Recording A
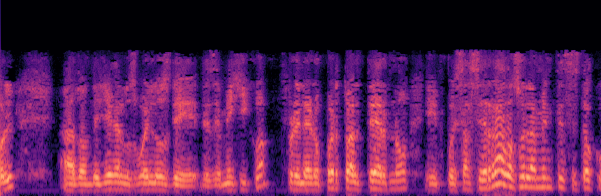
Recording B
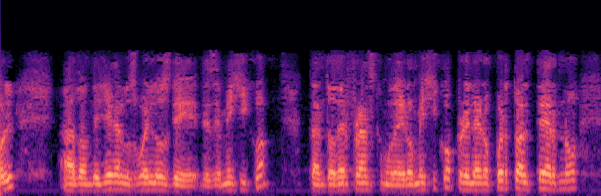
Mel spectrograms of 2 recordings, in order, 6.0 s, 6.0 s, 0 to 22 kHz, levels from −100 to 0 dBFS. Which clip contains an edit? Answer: A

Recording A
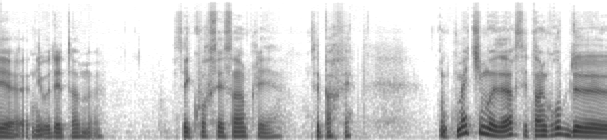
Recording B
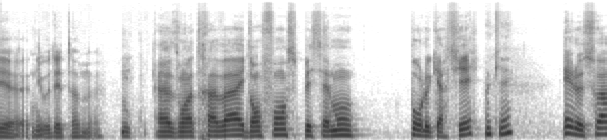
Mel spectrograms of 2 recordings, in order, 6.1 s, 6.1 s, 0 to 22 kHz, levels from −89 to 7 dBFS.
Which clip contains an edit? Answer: B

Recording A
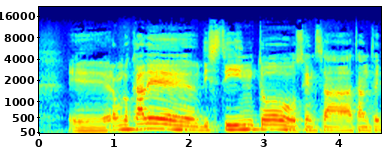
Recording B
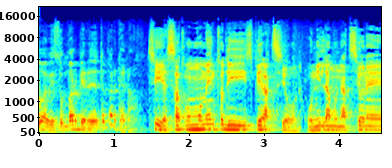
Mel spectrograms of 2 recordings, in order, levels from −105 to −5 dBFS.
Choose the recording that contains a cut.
B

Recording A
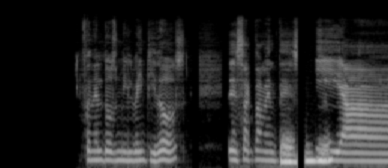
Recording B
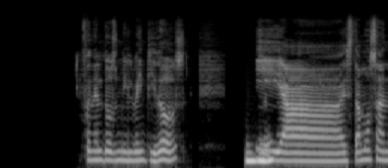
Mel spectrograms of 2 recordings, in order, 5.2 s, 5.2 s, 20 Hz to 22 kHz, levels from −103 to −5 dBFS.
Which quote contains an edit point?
A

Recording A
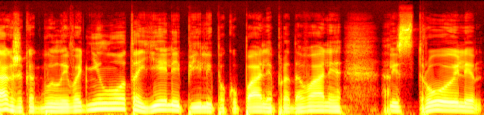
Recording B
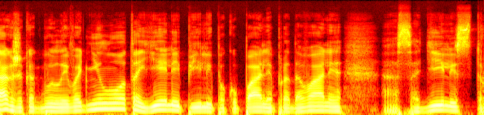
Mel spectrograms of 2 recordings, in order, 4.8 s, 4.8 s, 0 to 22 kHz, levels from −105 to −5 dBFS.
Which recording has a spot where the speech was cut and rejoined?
A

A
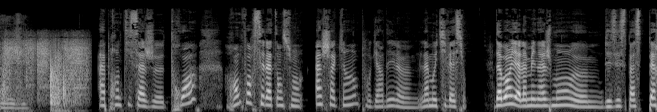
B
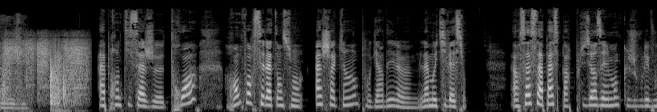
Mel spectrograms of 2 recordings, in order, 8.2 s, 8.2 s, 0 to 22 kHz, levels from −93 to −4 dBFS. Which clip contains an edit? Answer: A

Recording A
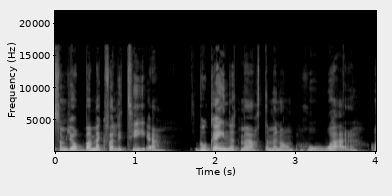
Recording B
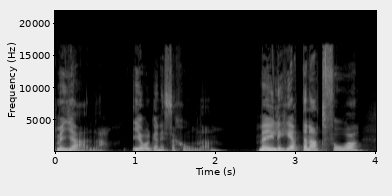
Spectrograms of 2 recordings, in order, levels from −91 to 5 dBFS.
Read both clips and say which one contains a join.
B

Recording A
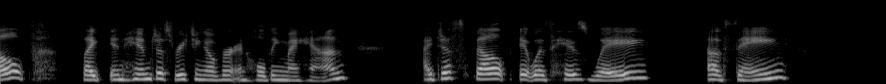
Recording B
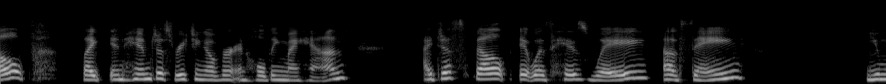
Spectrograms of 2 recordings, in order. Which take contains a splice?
B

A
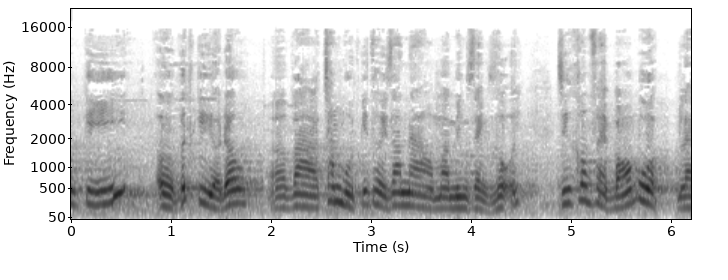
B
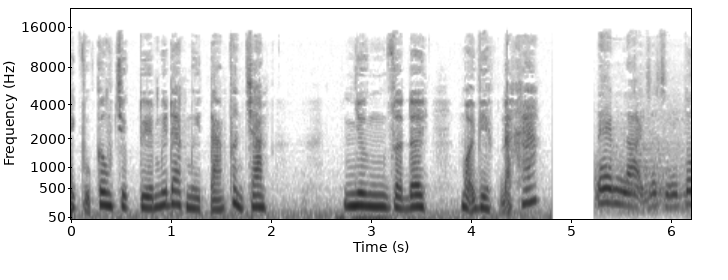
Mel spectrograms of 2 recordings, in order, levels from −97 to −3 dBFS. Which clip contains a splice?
B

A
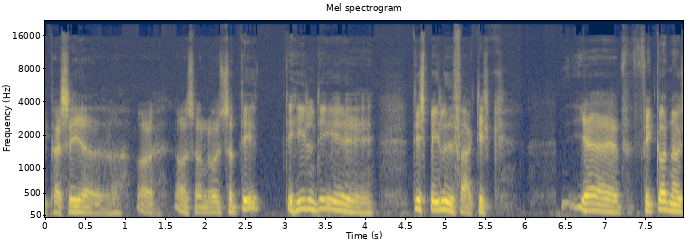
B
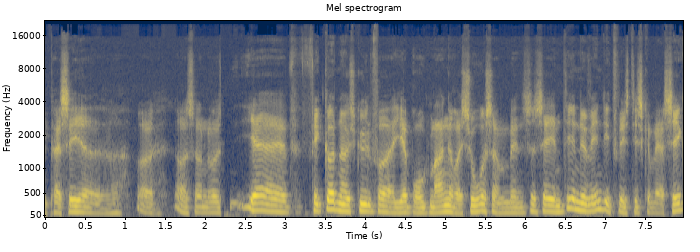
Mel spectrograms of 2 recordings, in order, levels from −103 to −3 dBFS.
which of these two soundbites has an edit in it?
B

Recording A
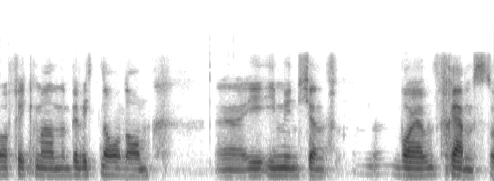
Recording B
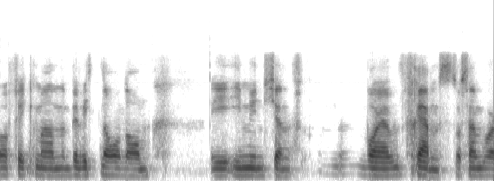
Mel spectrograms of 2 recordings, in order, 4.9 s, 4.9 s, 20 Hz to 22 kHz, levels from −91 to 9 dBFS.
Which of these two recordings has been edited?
B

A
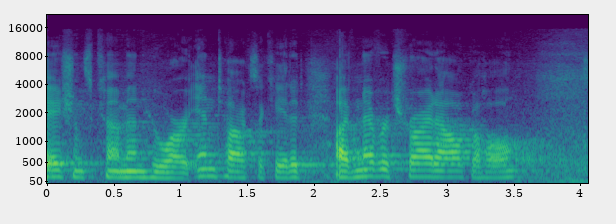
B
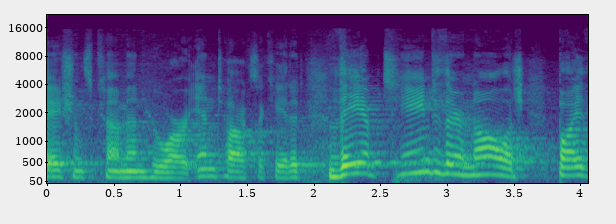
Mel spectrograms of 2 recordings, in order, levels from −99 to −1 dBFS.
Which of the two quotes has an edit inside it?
B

